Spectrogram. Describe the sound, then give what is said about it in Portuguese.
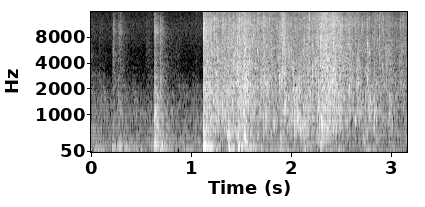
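A few soft thuds give way to a sudden loud splash, then a steady churning wash of water, as a load of barrels is knocked over on a pier and rolls into the sea. “o Linus tropeça e faz rolar uma porrada de barris no mar”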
